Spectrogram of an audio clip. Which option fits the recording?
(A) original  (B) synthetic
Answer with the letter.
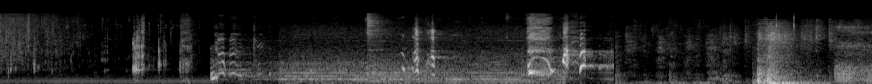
A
